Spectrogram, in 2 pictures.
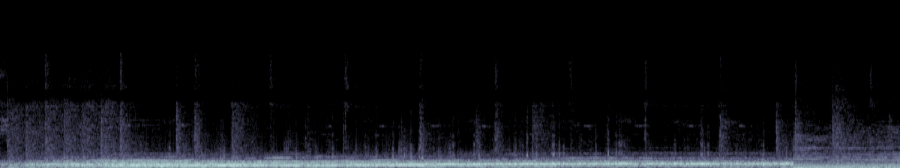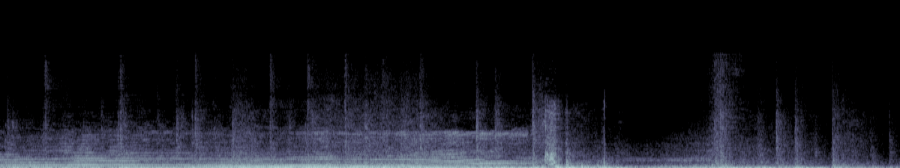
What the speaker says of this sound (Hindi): जॉर्डन में सायरन अलर्ट पर यूएस एयरबेस।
